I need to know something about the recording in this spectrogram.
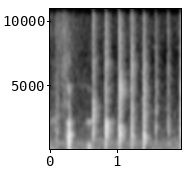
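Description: A quick run of about eight or nine sharp hand claps in a fairly steady rhythm, each a crisp, bright smack, close and moderately loud with no voices over them.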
